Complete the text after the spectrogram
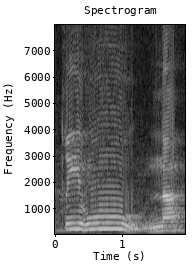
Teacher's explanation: अम हुमुल मुसैतिरूना, और यहाँ पर देखिए त्वा को मोटा करेंगे ती, और यहाँ पर देखिए वाव मद्दा है, वाव साकिन से पहले पेश है, ये वाव मद्दा है, इसको खींचेंगे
